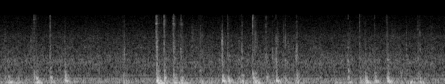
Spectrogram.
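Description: A computer keyboard clatters under quick, uneven bursts of typing. The keystrokes are close and crisp and come with brief pauses.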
